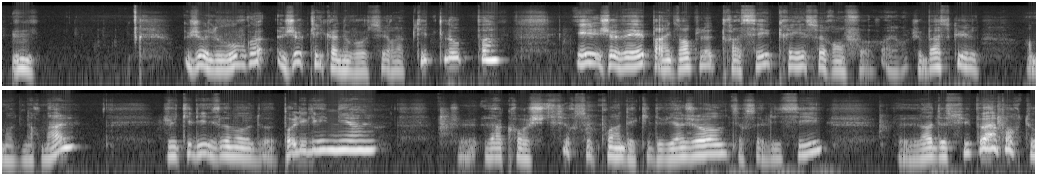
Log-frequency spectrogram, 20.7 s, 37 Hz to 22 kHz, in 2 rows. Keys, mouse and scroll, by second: 0.9 click, 3.8 click, 5.2-5.7 scroll up 4, 5.7 right click, 10.8 click, 13.6 click, 15.9 click, 17.5 click, 19.8 click.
